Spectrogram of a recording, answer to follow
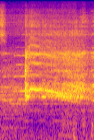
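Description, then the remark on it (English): A shrill, raspy cartoon-creature scream of the Pokémon Zapdos rings out loud, swelling sharply about halfway through and holding as one continuous piercing cry with no voices. “It's Zapdos, and he's screaming.”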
